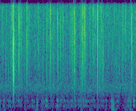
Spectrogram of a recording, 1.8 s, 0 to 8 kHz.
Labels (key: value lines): label: anthrophony, mechanical
recorder: SoundTrap 300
